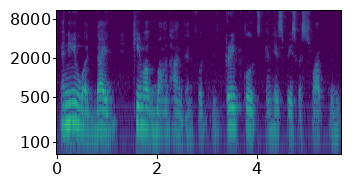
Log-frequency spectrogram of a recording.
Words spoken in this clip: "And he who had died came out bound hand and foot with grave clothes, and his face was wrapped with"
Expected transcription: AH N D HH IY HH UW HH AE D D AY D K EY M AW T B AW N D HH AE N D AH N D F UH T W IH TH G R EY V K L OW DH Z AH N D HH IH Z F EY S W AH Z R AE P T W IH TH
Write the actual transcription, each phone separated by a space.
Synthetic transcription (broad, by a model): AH N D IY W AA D D AY D K EY M AW T B AW N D HH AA N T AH N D F UH T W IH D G R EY P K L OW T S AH N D HH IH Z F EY S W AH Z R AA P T W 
